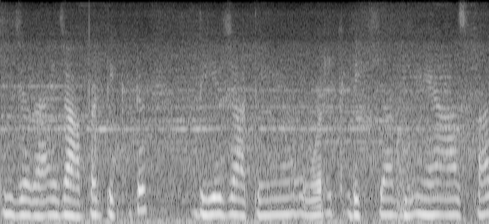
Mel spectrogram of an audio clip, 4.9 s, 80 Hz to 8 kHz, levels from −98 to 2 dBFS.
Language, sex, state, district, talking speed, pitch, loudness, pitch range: Hindi, female, Bihar, Kishanganj, 195 wpm, 205 Hz, -16 LUFS, 200-215 Hz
